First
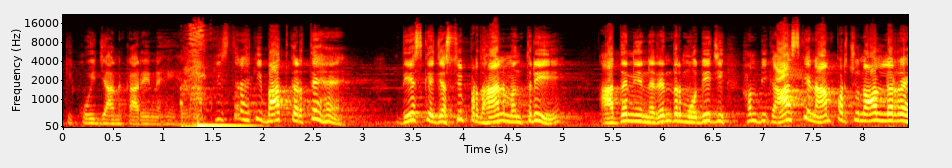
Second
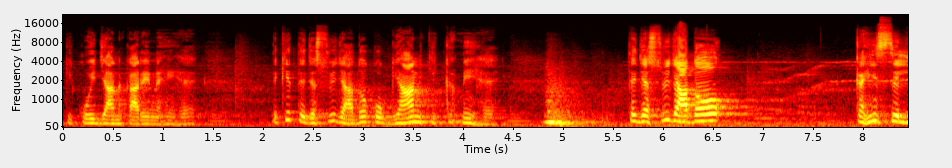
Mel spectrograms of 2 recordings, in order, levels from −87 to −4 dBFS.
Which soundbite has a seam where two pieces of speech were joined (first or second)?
first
